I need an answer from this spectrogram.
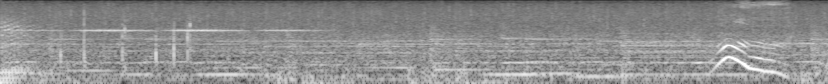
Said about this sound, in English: Is this what they call rain? It just started pouring all of a sudden.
